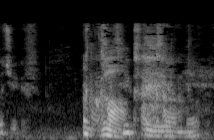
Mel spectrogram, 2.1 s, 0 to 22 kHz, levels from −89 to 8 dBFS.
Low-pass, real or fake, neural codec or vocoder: 10.8 kHz; real; none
